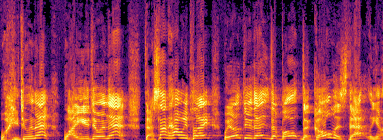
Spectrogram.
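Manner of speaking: put-on very high, shrieking, screaming yell. Describing parents at kids' Saturday games, retelling parents screaming. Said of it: "just like and screaming".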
